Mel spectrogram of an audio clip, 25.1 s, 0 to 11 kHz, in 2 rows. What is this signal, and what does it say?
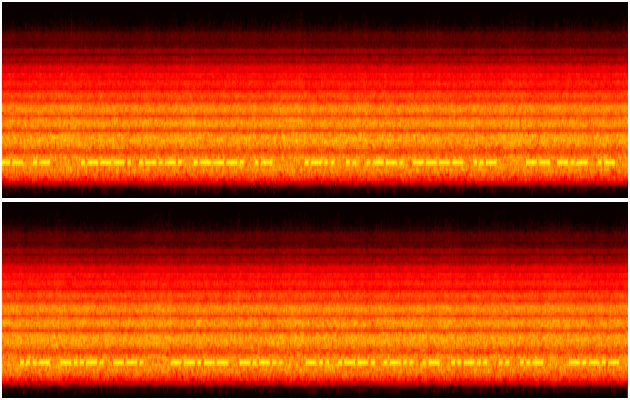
Morse code (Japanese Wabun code), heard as a keyed tone, hand-sent with a paddle, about 19 wpm, 480 Hz, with heavy radio static. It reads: … センセイ ガツコウ ヨワイ クモリ アキ ホツカイドウ …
